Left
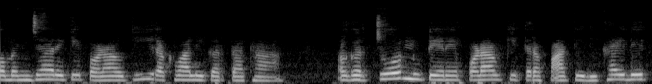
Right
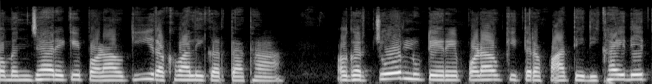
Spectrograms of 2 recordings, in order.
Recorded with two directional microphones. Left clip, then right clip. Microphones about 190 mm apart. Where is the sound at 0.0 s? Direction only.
40° right (ahead or behind).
